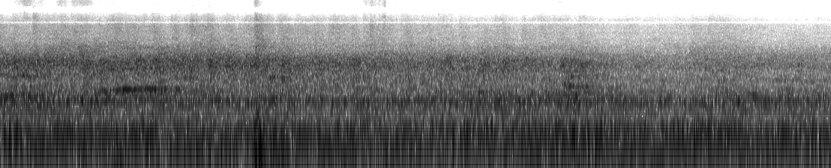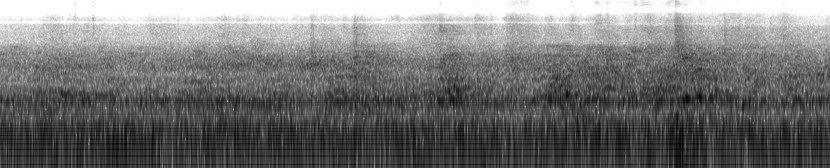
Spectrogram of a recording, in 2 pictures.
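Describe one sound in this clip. A crowd of people chatters in a large echoing arena.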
